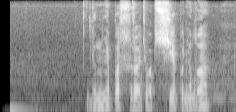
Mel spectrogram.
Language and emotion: Russian, angry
